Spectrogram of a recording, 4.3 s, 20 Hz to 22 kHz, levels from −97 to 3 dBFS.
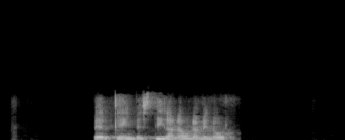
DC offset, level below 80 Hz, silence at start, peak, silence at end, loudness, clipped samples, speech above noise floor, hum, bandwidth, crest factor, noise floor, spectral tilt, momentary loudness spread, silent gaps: under 0.1%; -74 dBFS; 1.15 s; -12 dBFS; 1.4 s; -29 LUFS; under 0.1%; over 61 dB; none; 8 kHz; 20 dB; under -90 dBFS; -3.5 dB/octave; 7 LU; none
